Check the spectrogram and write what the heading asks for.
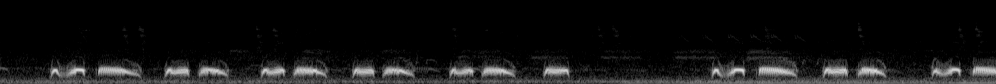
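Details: Training decoy spotted dove on its third session, cooing almost continuously. Pairs of soft, low coos follow one another rapidly, a pause near the middle, then a fresh run of phrases over faint hum.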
